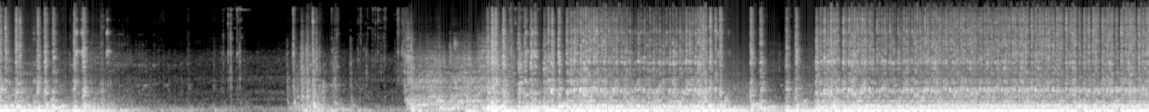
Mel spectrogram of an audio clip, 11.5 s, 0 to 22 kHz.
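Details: Rotted Chevy Squarebody truck with a 454 big-block V8, started on jumper cables with the fuel pump switch on: it cranks, catches after a couple of seconds and settles into a deep, even, healthy rumble. A hydraulic fluid drip is getting worse, but it sounds good.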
